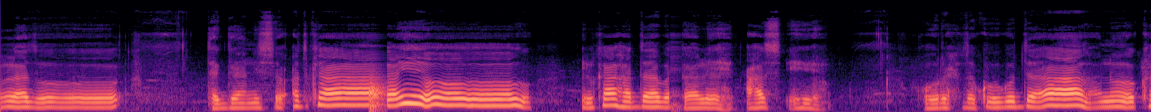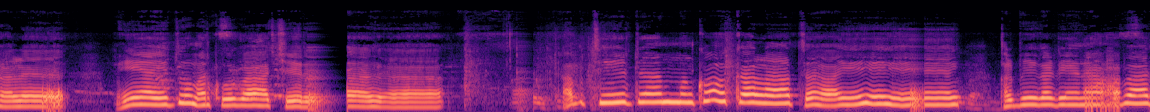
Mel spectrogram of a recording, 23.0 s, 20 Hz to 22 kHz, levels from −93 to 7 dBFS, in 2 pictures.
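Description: Short noisy smears replace the sound at 3.69, 6.71, 11.93 to 12.25, 14.59 to 14.99, 16.69, 20.61 and 22.36 to 22.71 s. The 390 ms gap at 14.59 s fades audibly toward silence. These are lost LE Audio frames: the LC3 decoder filled each gap by reusing the last spectrum with random signs, then faded it as the loss went on. At 11.93 s and 22.36 s the losses came as scattered runs, the longest roughly 40 ms and 50 ms respectively.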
